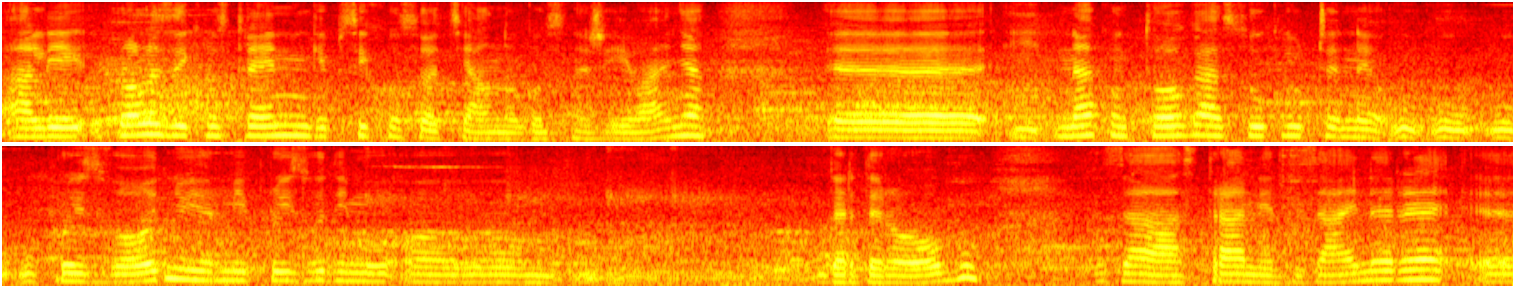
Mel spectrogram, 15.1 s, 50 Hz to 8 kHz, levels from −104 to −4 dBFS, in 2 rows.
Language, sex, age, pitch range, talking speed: English, female, 30-49, 160-195 Hz, 105 wpm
